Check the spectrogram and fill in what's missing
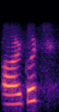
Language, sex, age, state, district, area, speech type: Urdu, female, 18-30, Uttar Pradesh, Gautam Buddha Nagar, rural, conversation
